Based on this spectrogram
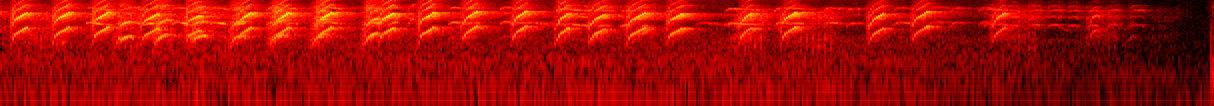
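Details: Spectacled monarch in the rainforest of Far North Queensland gives a fast run of high, bright, buzzy notes, about four a second, that slow and fade after a few seconds.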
